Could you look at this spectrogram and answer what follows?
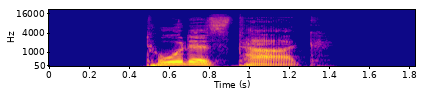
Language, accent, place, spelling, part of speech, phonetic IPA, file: German, Germany, Berlin, Todestag, noun, [ˈtoːdəsˌtaːk], De-Todestag.ogg
- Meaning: 1. day of someone's death, date on which someone will die 2. anniversary of (someone's previous) death, deathday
